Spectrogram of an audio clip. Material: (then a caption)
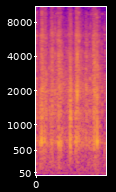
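Cardboard. A sealed Blokees cardboard blind box with a plastic model kit inside is shaken, giving three dull, muffled rattling bursts with no low end. The contents sound dense and tightly packed, and the box turns out to hold the dragon figure.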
